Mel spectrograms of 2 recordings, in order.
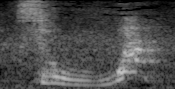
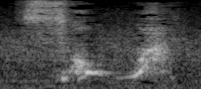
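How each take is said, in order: First: Said in the usual way. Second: "what" thrown up high in scorn; a defiant retort to the listeners; scoffing so what. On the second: Acted. Preacher dismissing an objection.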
